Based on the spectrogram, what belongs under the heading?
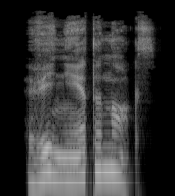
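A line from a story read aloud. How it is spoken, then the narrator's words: Exclamation. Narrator (Russian): воскликнула Леся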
